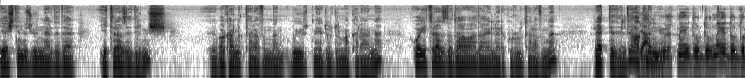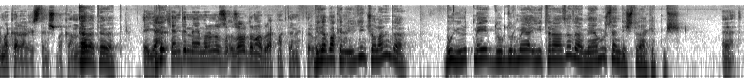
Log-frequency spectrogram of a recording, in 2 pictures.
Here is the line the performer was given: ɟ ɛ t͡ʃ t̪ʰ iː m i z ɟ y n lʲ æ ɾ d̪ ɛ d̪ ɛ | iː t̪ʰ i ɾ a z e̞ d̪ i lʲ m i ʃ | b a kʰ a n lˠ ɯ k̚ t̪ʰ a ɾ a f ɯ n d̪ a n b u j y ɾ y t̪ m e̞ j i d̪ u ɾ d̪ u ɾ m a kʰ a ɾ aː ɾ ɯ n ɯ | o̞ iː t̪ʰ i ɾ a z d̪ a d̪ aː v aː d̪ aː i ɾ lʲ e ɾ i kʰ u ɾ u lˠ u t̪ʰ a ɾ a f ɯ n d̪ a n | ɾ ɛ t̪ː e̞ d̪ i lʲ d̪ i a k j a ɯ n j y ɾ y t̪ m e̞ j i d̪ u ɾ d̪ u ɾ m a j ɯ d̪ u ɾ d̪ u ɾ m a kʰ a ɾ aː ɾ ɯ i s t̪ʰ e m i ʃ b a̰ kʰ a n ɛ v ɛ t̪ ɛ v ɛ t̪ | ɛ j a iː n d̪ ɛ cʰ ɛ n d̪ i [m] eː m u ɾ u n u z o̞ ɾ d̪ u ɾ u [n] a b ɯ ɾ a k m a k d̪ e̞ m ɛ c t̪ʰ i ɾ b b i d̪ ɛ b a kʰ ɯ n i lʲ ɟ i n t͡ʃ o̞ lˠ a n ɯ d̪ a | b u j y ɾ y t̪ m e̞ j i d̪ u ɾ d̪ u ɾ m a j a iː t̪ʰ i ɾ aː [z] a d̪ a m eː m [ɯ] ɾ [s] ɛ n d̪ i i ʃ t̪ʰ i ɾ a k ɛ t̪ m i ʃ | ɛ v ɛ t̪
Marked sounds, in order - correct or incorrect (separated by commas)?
correct, incorrect, correct, incorrect, correct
